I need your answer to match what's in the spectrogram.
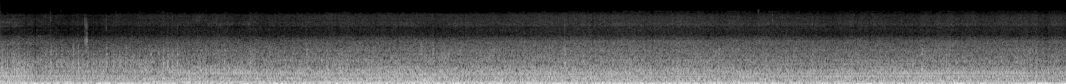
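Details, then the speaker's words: Scooter engine after changing to Ultraline 2T side oil used as engine oil, about 40 km on it, cloudy weather: steady even drone, smooth vibration, rpm not dropping quickly, running normally. "Oh ya untuk suara mesin masih enggak Parah ya esak-asaknya untuk getaran mesin e masih halus"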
